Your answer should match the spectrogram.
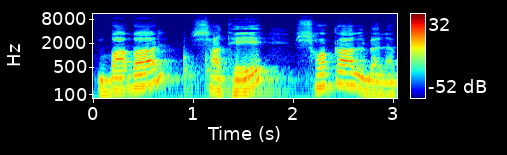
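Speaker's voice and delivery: slow, spelled out for writing; slow dictation. Shown as a demonstration. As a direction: dictate the sentence slowly. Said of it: "আমি বাক্য লিখলাম". (ধীরে ধীরে শ্রুতলিখন)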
